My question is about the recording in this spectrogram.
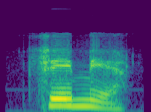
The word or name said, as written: femea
